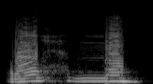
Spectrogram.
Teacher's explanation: Ra tebal. Tetapi masuk ke dalam ha nipis.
